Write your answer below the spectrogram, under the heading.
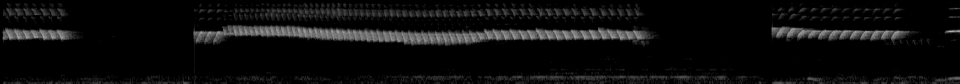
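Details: Arlequim Português canary singing with lots of energy: high, rapidly pulsed trills, one held for over four seconds while gently wavering in pitch, with short silent gaps between phrases.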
